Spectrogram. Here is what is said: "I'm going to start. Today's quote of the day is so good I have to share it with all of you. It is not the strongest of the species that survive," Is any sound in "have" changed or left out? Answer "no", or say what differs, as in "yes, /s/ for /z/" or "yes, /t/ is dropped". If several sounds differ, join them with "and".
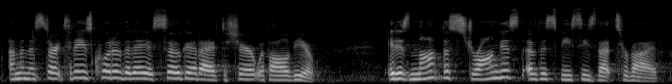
yes, /f/ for /v/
